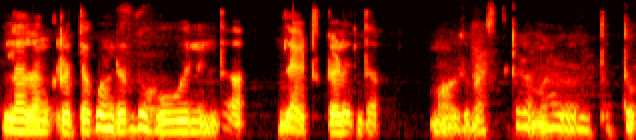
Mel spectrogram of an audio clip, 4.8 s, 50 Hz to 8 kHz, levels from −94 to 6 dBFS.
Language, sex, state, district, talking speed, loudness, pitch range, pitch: Kannada, female, Karnataka, Gulbarga, 50 wpm, -18 LUFS, 175-245 Hz, 220 Hz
